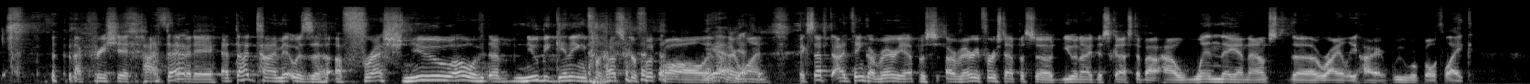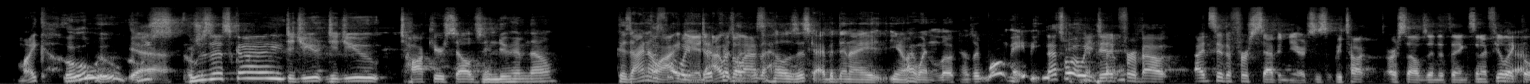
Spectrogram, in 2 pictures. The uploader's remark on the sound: Live from the Hurrdat Sports Bar!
